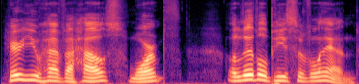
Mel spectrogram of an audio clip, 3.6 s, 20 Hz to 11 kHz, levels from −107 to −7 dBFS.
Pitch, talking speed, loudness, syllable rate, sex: 150 Hz, 185 wpm, -17 LUFS, 5.2 syllables/s, male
